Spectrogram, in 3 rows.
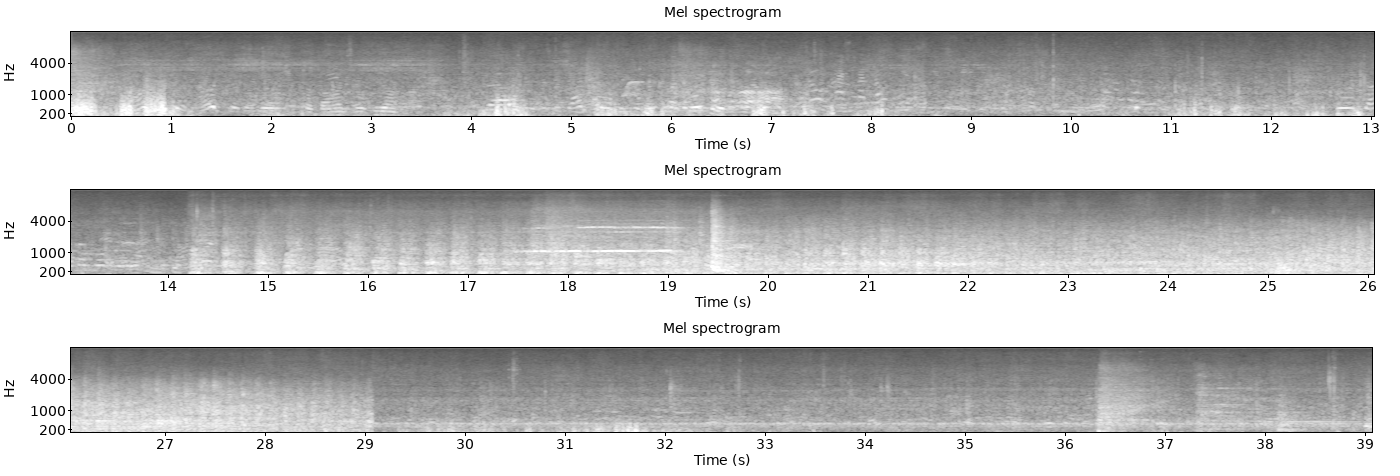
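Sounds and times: steam locomotive chugging: 0:00.0 - 0:39.0
steady high whistle tone: 0:17.5 - 0:19.8.

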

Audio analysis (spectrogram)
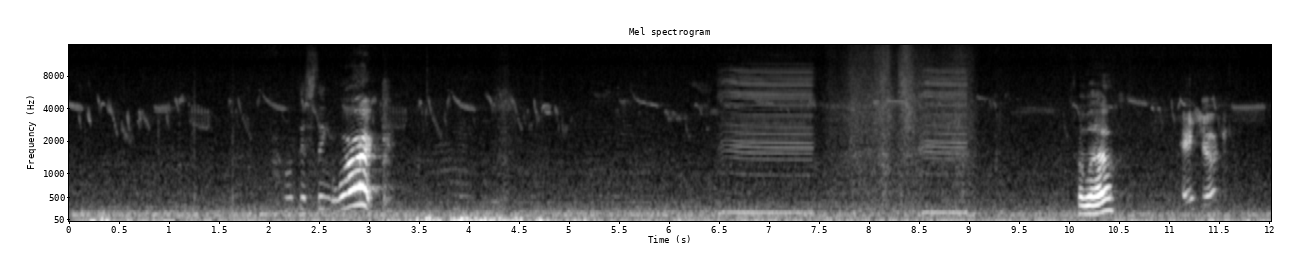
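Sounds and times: phone ringing: 0:06.5 - 0:07.5, 0:08.5 - 0:09.1.

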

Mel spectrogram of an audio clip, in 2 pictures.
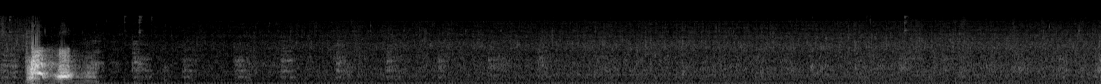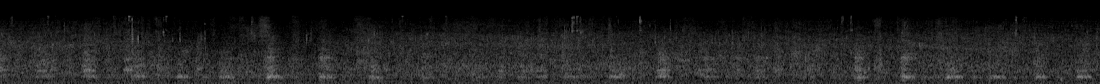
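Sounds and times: dog breathing hard: 0:00.0 - 0:06.2, 0:08.6 - 0:22.0
steady hiss: 0:00.0 - 0:22.0
dog huffing: 0:10.2 - 0:22.0.

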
